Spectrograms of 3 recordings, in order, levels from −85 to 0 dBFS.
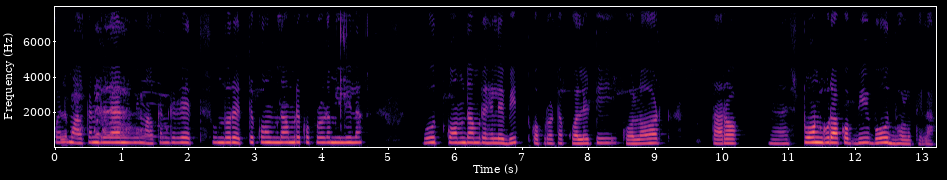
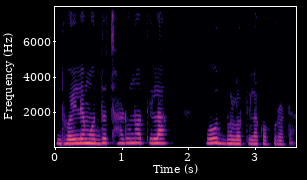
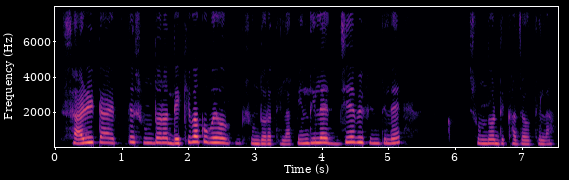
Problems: none marked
